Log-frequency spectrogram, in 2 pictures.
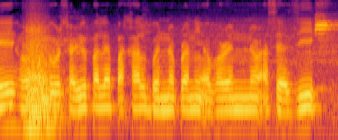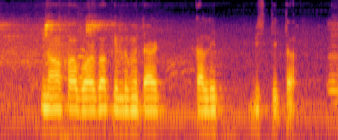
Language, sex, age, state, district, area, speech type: Assamese, male, 18-30, Assam, Sivasagar, rural, read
